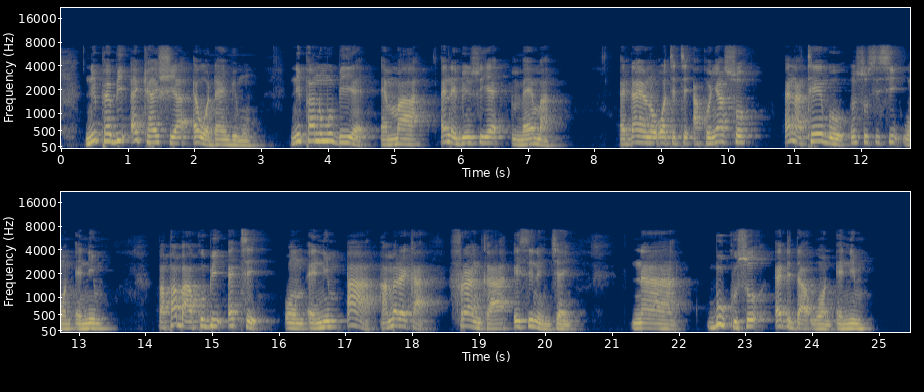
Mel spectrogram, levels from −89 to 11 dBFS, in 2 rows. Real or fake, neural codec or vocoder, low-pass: real; none; 7.2 kHz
